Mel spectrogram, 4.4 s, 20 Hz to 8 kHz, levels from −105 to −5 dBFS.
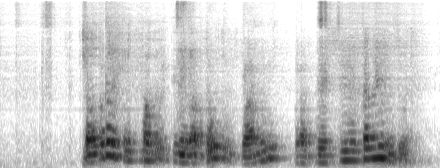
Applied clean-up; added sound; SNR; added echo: neural mask model DeepFilterNet 3.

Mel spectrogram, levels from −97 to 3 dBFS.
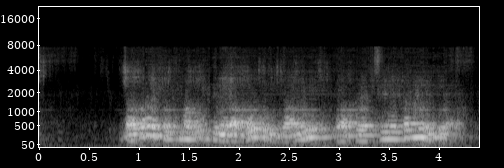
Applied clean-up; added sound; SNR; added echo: neural separator model SepFormer DNS4.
